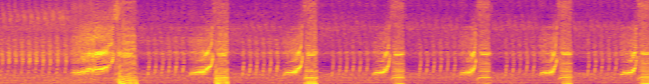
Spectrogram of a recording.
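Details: Cicada singing at close range on a tree, tolerating a close approach, its abdomen pumping as it calls; each phrase is a rising whine into a loud buzzy burst, then a fading pulsed rattle, repeating about once a second.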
